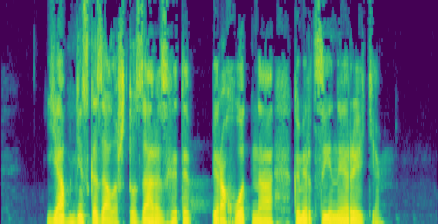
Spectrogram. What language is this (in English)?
Belarusian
